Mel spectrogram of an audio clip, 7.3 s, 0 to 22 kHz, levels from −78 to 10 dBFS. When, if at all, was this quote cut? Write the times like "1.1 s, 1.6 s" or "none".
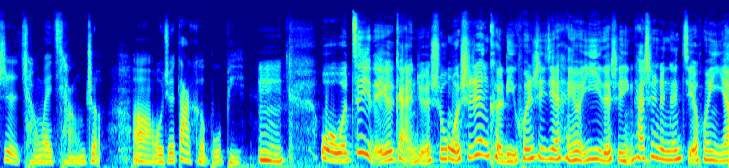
none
